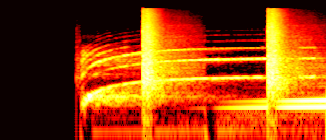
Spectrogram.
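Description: A synthesized TV-channel ident sound effect starting about half a second in: a pitched tone that glides upward and levels off, with a short whoosh about a second in.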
